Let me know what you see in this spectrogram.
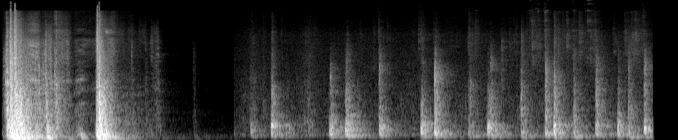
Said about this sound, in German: Die Tür flog krachend auf.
